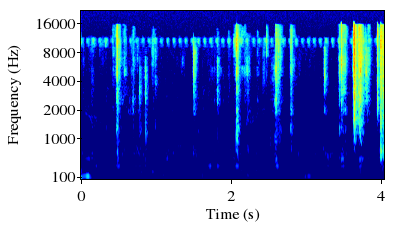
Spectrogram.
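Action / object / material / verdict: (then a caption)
scrape / bar of soap cut with a metal blade / soap / none. A metal box-cutter blade carves a solid purple soap bar, making a quick run of short, crisp scraping cuts. Each scrape is bright and dry with almost no ring, spaced by brief silences and building to a denser, louder flurry at the end.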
